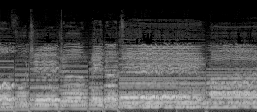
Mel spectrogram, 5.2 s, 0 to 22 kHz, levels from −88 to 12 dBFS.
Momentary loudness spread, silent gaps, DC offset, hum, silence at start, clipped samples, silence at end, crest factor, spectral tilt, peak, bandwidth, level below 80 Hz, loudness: 6 LU; none; under 0.1%; none; 0 s; under 0.1%; 0 s; 14 dB; -7 dB/octave; 0 dBFS; 10.5 kHz; -52 dBFS; -15 LUFS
